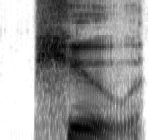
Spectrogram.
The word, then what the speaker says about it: Pugh: so let me prove I finally figured out how to say this. Her name is Florence Pugh, not Elizabeth Plug, which, you know, I apologize.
